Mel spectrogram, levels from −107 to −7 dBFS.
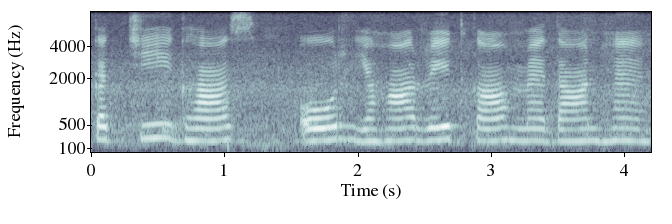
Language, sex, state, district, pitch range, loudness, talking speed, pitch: Hindi, female, Haryana, Jhajjar, 215-235 Hz, -18 LUFS, 115 wpm, 220 Hz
